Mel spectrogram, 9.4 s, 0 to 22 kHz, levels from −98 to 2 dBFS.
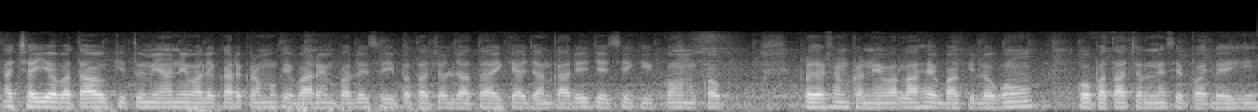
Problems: none marked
